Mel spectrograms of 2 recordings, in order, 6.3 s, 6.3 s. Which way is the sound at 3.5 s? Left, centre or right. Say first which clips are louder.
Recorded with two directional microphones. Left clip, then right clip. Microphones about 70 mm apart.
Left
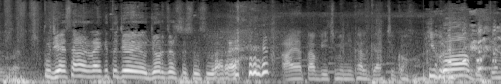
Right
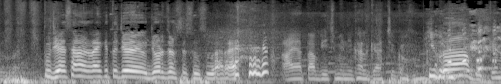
Left 3 dB; left.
